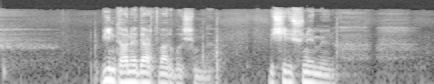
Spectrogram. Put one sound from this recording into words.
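A young man speaks close by, in a low, tense voice.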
